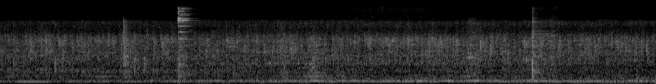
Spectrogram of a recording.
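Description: Hot oil sizzling steadily as potatoes deep-fry, then tomato paste sizzling in a pan as a metal ladle stirs it. A steady low hum runs underneath, with a sharp click about two seconds in.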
